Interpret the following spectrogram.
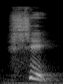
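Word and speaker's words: chez: she as you see the writing is really different than the pronunciation the pronunciation is just shi the final zed the final z is silent okay so shay lavo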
